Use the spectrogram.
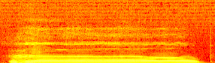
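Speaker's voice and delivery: long, loud, high wail; cry for help. Acted. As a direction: call out stretched and desperate. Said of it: "he cried".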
